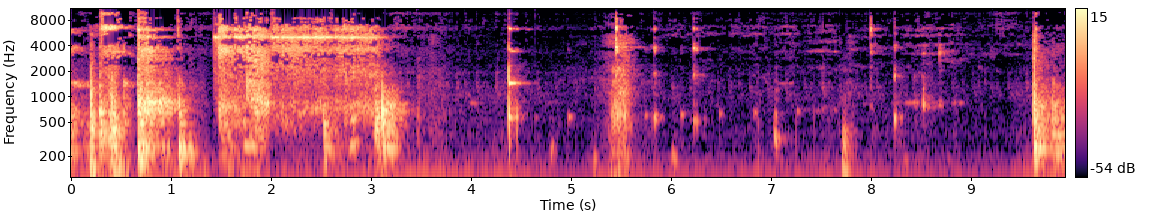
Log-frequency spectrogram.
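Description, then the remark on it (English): A few sharp metallic clicks and a breathy hiss of a bottle of Adnams Ghost Ship pale ale (4.5% alcohol) being opened, then scattered light clinks and taps against glass. “So let's pop this one and see how it goes.”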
